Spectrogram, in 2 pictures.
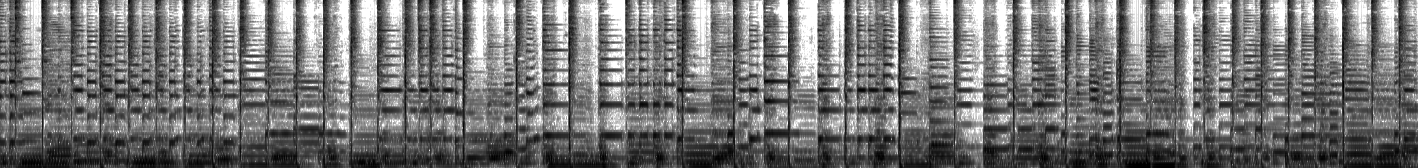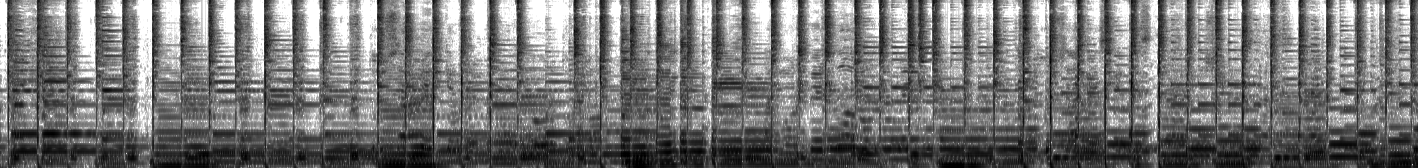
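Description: Several acoustic guitars playing an instrumental passage of a son: a picked melody over rhythm guitar and low bass notes that pulse at a regular beat.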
